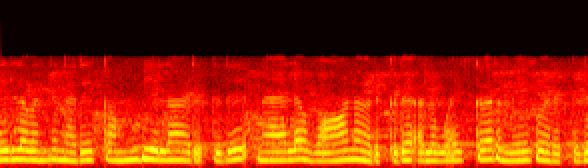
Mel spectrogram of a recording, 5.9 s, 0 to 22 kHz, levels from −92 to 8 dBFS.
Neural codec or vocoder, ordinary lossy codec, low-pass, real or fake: none; none; 5.4 kHz; real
